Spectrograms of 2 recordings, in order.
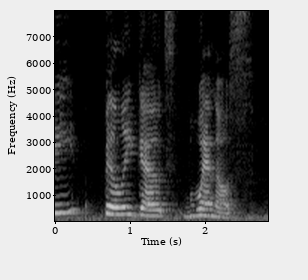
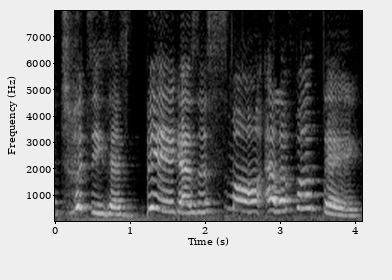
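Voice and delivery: put-on lively read-aloud for children; storybook reading; 4 semitones higher, 9 dB louder than usual. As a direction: tell it to the kids, bright and steady. Reads picture book aloud.

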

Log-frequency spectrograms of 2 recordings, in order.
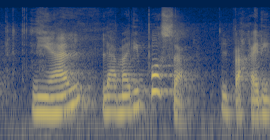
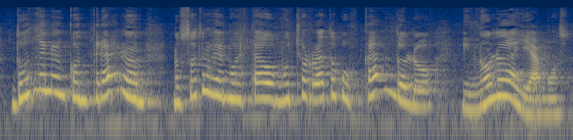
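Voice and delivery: put-on high, eager child's voice; excited kids asking; siblings asking; 9 semitones higher, 3 dB louder than usual. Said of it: "le preguntan". (niños preguntando con voz aguda)

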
